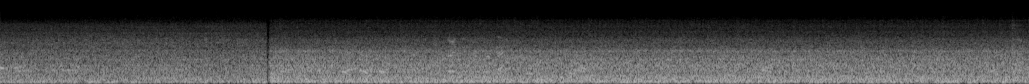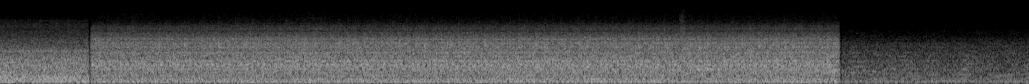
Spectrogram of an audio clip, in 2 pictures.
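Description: A fire ladder truck's diesel engine running steadily, with indistinct voices underneath. The sound shifts abruptly about 3 and 11 seconds in, and drops much quieter shortly before the end.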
